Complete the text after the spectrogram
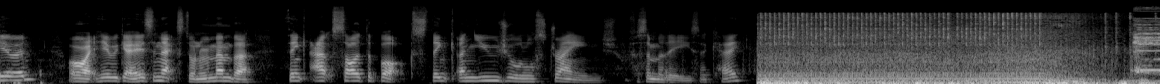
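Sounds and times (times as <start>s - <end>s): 
speech: 0.0s - 8.1s
lawnmower engine running: 7.6s - 11.3s.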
